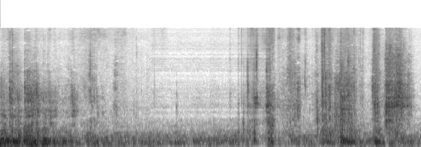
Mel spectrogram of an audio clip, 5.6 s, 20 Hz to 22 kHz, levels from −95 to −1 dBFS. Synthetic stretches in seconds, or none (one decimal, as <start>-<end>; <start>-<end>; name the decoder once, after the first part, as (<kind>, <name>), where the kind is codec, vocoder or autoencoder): 2.0-3.6 (codec, SNAC)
